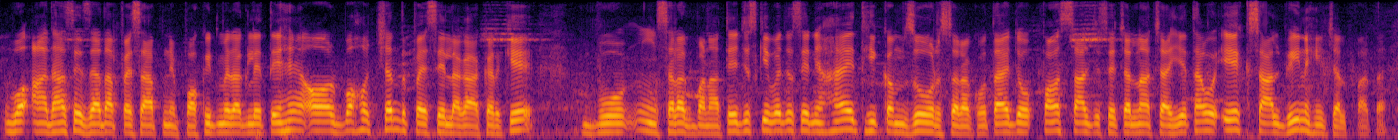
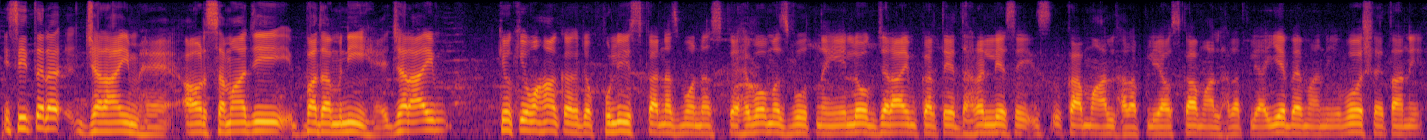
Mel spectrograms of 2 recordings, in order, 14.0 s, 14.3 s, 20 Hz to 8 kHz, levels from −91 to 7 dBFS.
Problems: constant background noise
